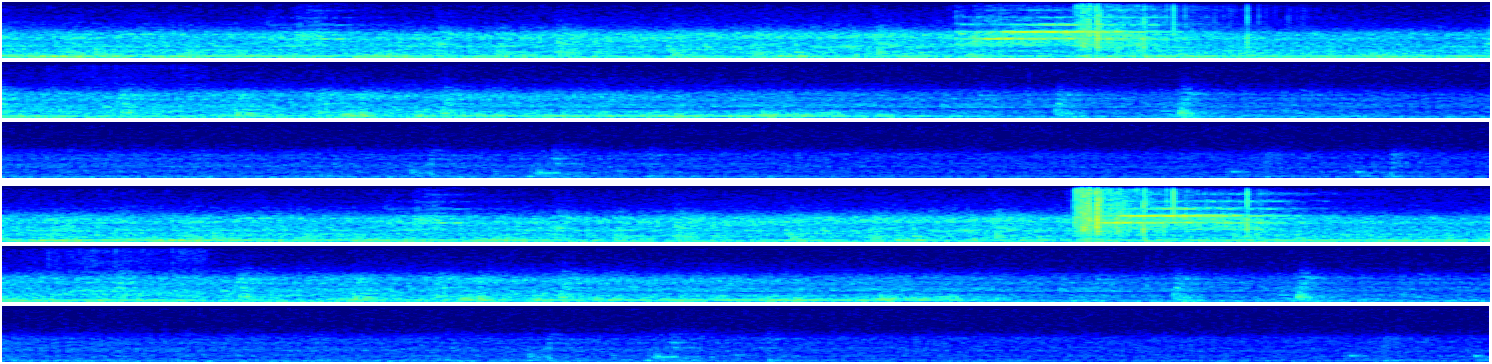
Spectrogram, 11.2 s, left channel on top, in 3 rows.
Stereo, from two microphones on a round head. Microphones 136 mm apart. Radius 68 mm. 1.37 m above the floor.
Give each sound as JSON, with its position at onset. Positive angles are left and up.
{"t": 2.7, "sound": "crushing", "side_deg": -40, "distance_m": 1.8}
